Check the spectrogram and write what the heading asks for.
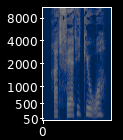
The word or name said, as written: retfærdiggøre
